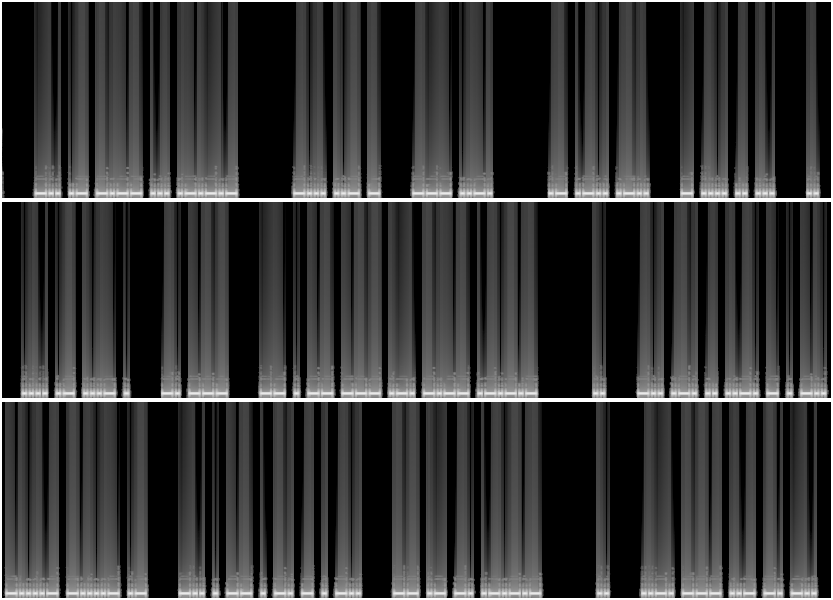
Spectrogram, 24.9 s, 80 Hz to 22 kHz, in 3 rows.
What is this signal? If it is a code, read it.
Morse code, heard as a keyed tone, about 34 wpm, 650 Hz. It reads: DAYS. BUT OF ALL THIS I HAVE NO MEMORY. I DRIFTED--A DEMENTED MAN. I FOUND
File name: Book Two / 09-Chapter 9 - 35 WPM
